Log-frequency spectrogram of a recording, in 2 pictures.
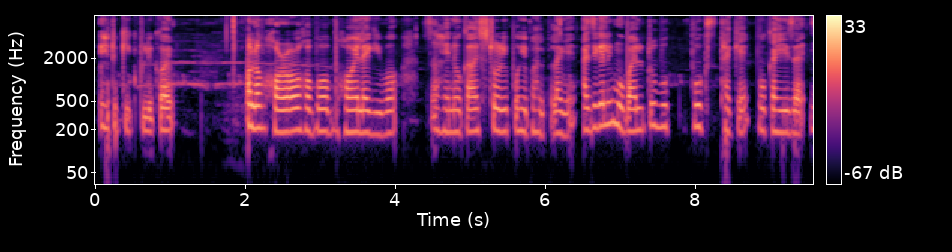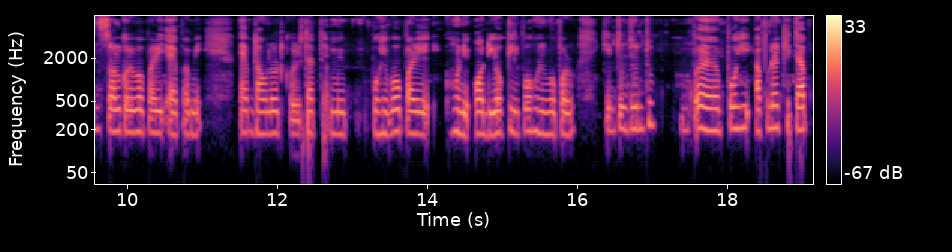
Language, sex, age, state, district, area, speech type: Assamese, female, 18-30, Assam, Charaideo, urban, spontaneous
